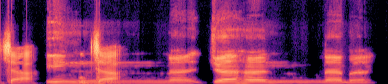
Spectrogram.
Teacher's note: জিব্বার জি আগায় না, জিব্বার মাঝখানে জিব।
